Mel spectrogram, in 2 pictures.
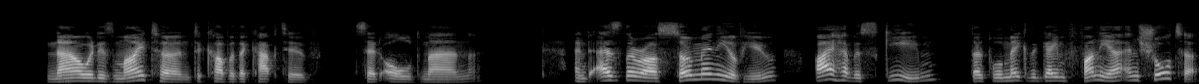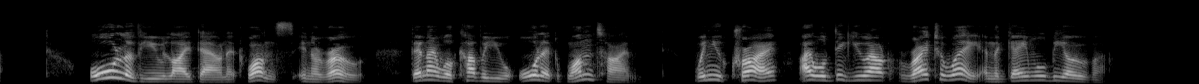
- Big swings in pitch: Yes, wide, 7.1 semitones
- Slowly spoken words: No, average, 170 wpm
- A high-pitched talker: No, medium, 165 Hz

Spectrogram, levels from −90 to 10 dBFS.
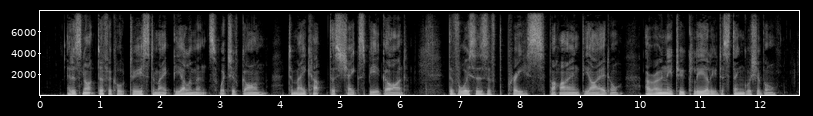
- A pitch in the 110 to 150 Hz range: No, very low, 95 Hz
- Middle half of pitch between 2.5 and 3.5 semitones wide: Yes, average, 3.0 semitones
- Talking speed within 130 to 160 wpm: Yes, average, 140 wpm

